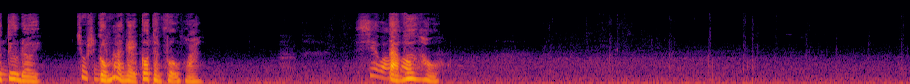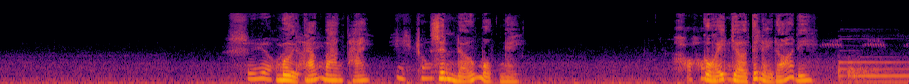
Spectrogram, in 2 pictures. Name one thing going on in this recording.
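Another young woman speaks slowly and coldly, close by.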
